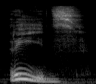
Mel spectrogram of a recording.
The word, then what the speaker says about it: reads: Speaks. Reads. C'est le son Z. Watches.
